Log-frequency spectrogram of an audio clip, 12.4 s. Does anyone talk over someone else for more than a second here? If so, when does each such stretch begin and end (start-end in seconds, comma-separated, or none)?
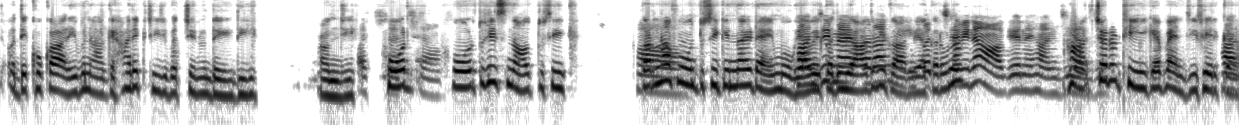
8.0-9.6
